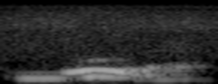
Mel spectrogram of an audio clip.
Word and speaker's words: Muller: And I found a reading from a man by the name of Robert Mueller, and it's spelled Muller, if I'm not pronouncing it right.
